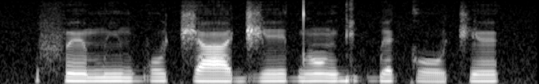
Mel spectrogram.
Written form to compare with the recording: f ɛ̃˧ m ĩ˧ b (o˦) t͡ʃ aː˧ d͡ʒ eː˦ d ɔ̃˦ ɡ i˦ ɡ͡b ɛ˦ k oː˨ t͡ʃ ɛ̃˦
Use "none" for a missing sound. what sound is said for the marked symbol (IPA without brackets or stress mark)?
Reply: o˦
